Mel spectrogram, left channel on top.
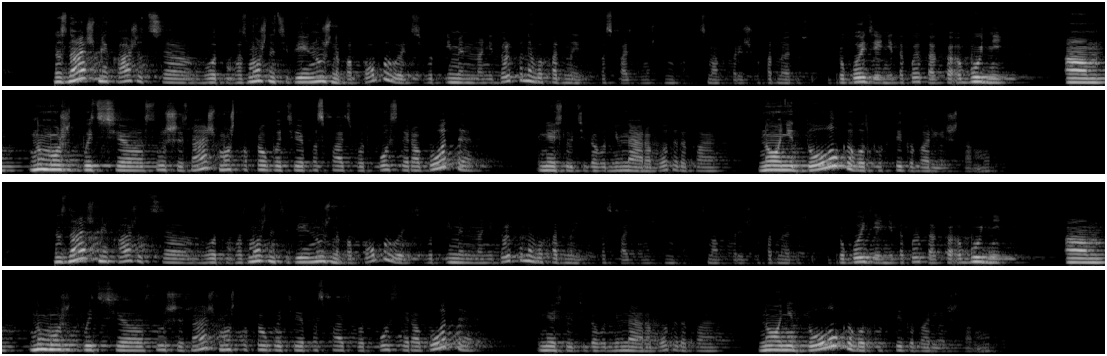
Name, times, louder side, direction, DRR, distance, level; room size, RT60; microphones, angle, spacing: voice 1, 0.5-6.7 7.1-7.4 7.7-7.9 8.4-10.0 10.6-14.5 14.8-15.8 16.4-18.2 18.6-19.7 20.0-20.9, left 2 dB, 50° left, 4 dB, 1.2 m, -30 dB
28.5 x 13.0 x 9.0 m, 0.80 s
head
